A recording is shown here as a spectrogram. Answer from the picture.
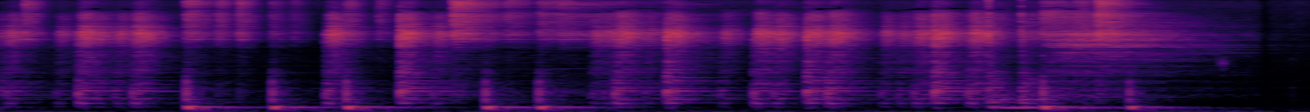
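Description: A funky drum-kit break played back from a GarageBand Drummer track: kick drum, snare, hi-hat and cymbals in a steady groove, cutting off suddenly at the very end.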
